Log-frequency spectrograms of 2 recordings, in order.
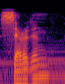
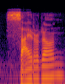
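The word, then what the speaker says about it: Saeradan: on the road south i've pronounced that incorrectly all this time i always pronounce it saraden and he just said what did he say let me repeat it we will have need of cyrudon's calming wisdom on the road south cyrodon and i always said cyridin siredon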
